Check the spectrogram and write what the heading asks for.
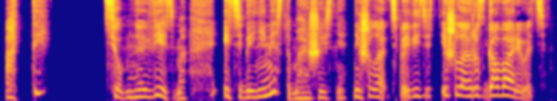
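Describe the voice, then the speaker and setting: A woman voicing a young bride, tearful, jealous and furious, with a trembling, shrill voice in an audiobook. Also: fast talker, dry recording, clean studio sound. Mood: cold anger.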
